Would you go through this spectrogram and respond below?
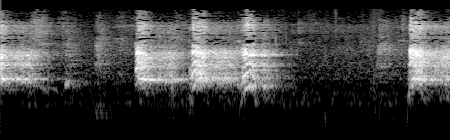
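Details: Newly arrived Labrador Retriever puppy barking indoors: four short, bright, yappy barks in separate bursts with harmonic squeals, separated by quiet pauses.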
